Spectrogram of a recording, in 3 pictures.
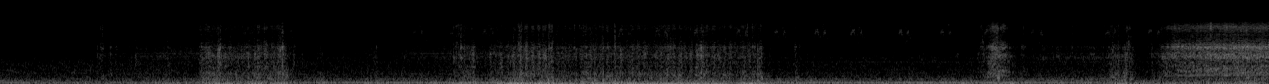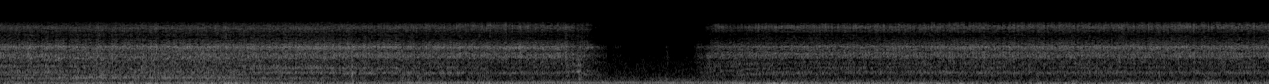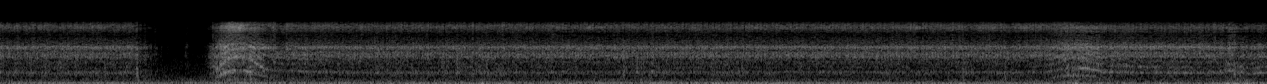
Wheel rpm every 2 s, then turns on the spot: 0, 10, 10, 20, 0, 20, 60, 70, 70, 30, 60, 70, 70, 50, 80, 70, 70, 70, 80.
4-8 10-12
